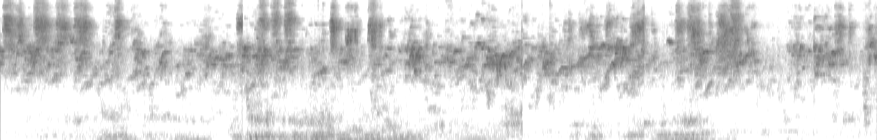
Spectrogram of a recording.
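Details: Pet budgies in steady loud chatter, bright chirps and grating warble notes tumbling together almost without break, faint low rustles underneath.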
